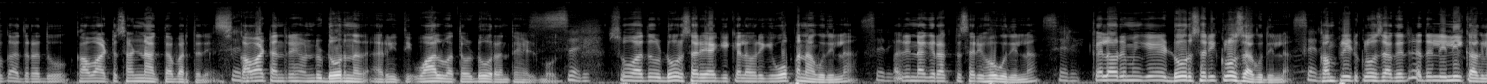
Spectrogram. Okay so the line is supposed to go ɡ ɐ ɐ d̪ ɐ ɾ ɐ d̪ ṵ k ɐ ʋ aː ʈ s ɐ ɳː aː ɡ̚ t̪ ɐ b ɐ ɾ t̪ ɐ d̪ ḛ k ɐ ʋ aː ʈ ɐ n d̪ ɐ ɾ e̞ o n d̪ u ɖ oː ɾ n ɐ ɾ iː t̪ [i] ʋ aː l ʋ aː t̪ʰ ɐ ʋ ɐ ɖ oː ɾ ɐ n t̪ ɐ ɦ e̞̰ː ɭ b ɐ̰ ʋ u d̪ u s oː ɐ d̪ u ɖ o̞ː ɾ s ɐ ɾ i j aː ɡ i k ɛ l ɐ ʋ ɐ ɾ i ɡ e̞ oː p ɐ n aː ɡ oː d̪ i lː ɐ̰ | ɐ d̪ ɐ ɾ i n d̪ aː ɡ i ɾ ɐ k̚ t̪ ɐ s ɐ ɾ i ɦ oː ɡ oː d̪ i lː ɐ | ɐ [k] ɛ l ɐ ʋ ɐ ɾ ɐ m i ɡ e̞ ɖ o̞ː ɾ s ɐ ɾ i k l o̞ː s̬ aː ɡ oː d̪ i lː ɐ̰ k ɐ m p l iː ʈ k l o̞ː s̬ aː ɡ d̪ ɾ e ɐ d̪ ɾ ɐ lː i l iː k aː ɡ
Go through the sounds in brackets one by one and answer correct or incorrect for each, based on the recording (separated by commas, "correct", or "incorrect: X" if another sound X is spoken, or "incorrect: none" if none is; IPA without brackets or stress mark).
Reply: correct, correct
